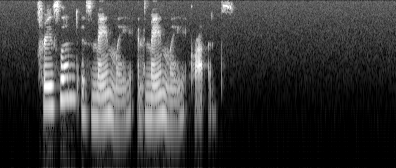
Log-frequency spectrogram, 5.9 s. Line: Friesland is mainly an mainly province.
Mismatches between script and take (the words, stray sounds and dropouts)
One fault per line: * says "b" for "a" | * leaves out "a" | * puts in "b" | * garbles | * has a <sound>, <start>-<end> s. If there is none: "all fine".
all fine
